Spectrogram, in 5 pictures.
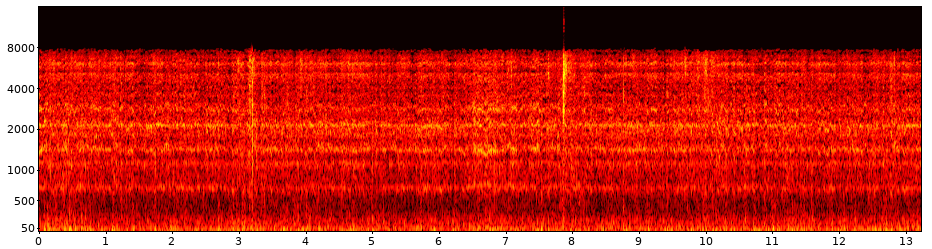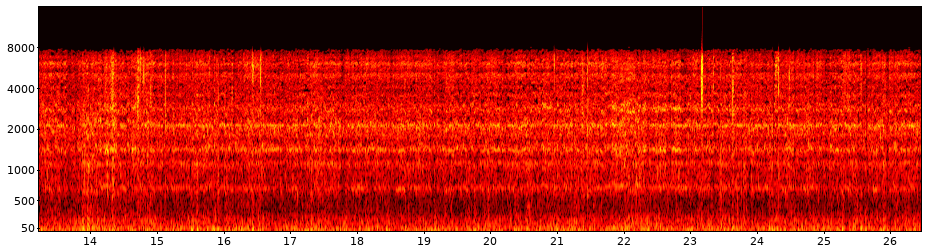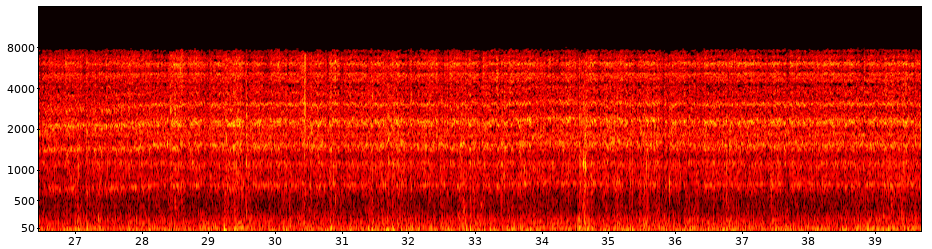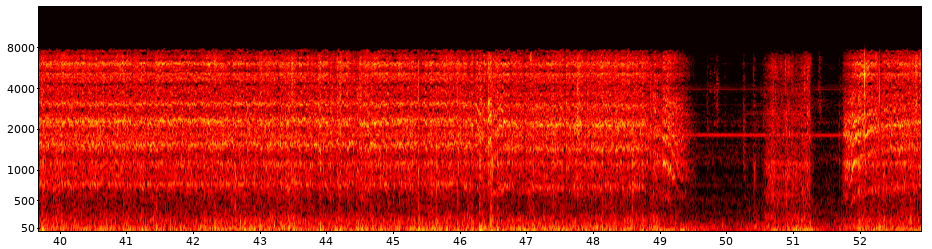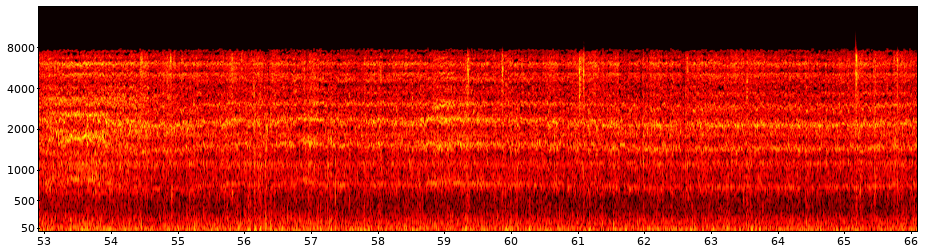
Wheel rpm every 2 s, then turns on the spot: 190, 190, 190, 190, 190, 180, 190, 190, 190, 190, 190, 190, 190, 190, 200, 200, 200, 210, 210, 200, 210, 200, 200, 200, 130, 20, 160, 190, 200, 210, 200, 200, 190.
none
